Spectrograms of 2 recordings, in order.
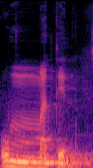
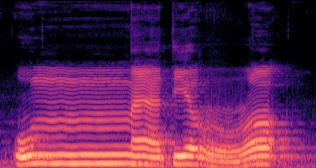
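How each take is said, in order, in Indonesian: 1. Bunyi n di akhir terdengar jelas. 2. Bunyi n menyatu menjadi bunyi r ganda. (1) "terdengar jelas suara n-nya" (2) "perhatikan perubahan bunyinya saat dipertemukan dengan huruf ro"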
